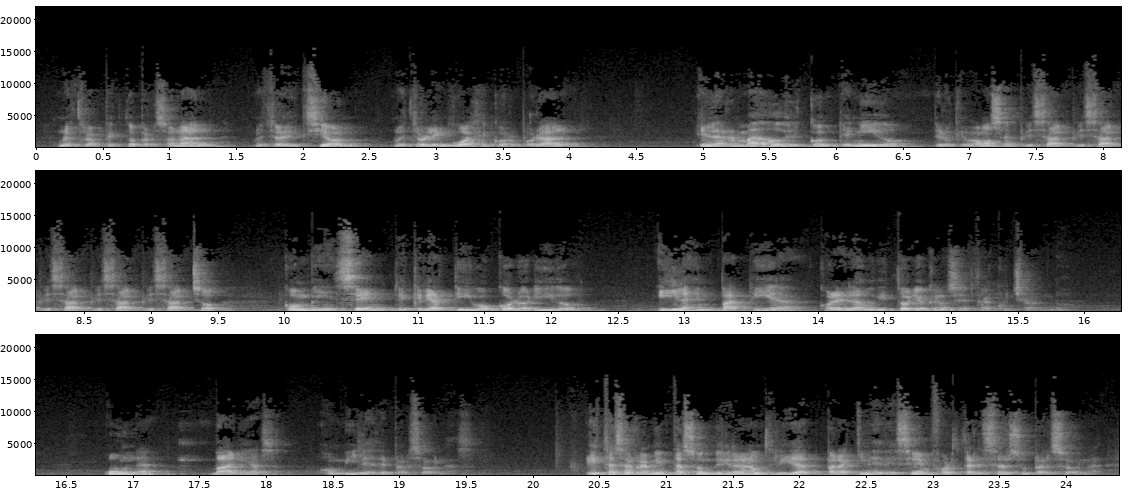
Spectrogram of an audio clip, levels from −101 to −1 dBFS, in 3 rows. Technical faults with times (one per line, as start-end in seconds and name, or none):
7.77-9.32 broken-record loop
